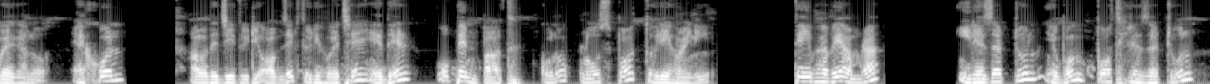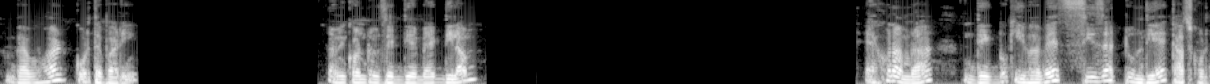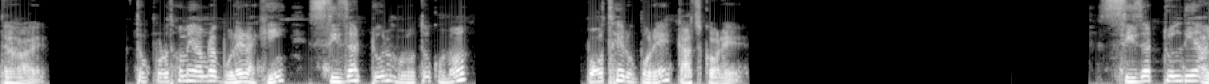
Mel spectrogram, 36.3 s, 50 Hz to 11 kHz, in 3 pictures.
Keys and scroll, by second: 16.0 ctrl+z.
